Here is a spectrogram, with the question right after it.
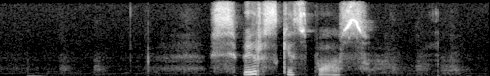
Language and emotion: Russian, sad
